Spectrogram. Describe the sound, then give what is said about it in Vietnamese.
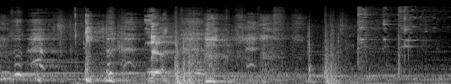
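A porcelain vase smashes into many pieces during a scuffle, heard as a run of sharp crashes followed by bright clinking and rattling fragments at an irregular rhythm. “Dương đẩy Công ngã xuống đất, làm cho cái bình sứ vỡ tan thành nhiều mảnh.”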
